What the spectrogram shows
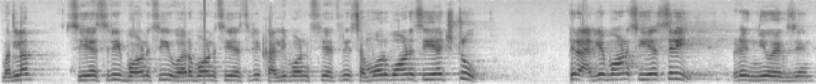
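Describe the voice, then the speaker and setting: A man's voice: high-pitched, fairly even intonation, normal speed. A middle-aged man teaching chemistry in a coaching classroom, lecturing and quizzing students with constant checks. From India.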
